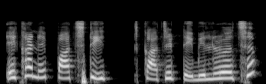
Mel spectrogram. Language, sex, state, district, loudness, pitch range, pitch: Bengali, female, West Bengal, Cooch Behar, -14 LUFS, 275-320 Hz, 285 Hz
